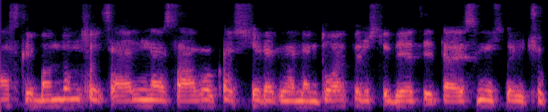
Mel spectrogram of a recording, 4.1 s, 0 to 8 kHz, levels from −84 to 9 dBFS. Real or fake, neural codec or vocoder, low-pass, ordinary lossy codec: fake; codec, 32 kHz, 1.9 kbps, SNAC; 7.2 kHz; MP3, 48 kbps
